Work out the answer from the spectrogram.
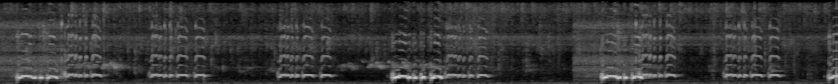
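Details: Local zebra dove with a loud, big voice, singing as a lure for other doves: repeated rolling, bubbling coo phrases, each followed by level stuttered coos, with quieter coo series in between.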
